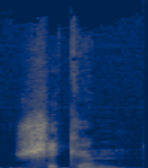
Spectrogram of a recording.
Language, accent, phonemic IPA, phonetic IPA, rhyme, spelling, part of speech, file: German, Germany, /ˈʃɪkən/, [ˈʃɪkŋ̩], -ɪkŋ̩, schicken, verb / adjective, De-schicken.ogg
- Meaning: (verb) 1. to send, to dispatch (a person, letter, money etc. to a destination or a person) 2. to hurry 3. to be befitting, to be appropriate 4. to chew tobacco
